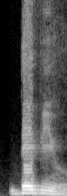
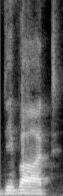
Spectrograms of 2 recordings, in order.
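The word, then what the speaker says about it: debut: no alright এটা হচ্ছে ডেবিউ ওই যে ক্রিকেটাররা যে প্রথমবার হ্যাঁ এটা হচ্ছে ডেবিউ টি টা হচ্ছে না আর কি ডেবিউ ডেবিউ অলরাইট ডেবিউ অনেকে আবার বলে ডিবাট ডিভোর্ট কাইন্ড অফ হ্যাঁ প্রথমবার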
